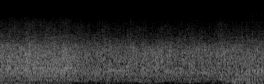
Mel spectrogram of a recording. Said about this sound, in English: Let's see if this applause ever fades so I can just get on with the intro.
